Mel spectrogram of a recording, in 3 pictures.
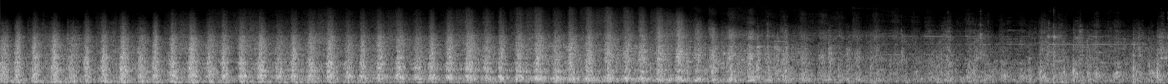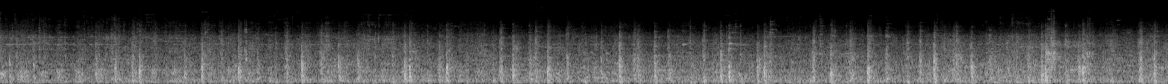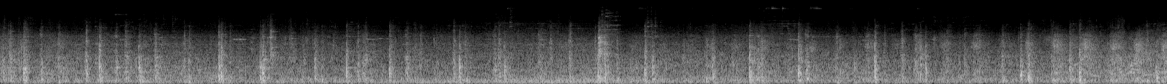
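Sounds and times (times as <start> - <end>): train wheels clattering on rails: 0.0 - 35.0.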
